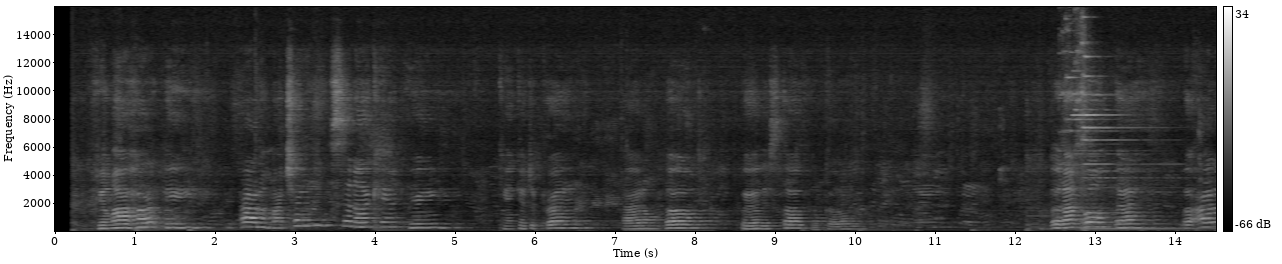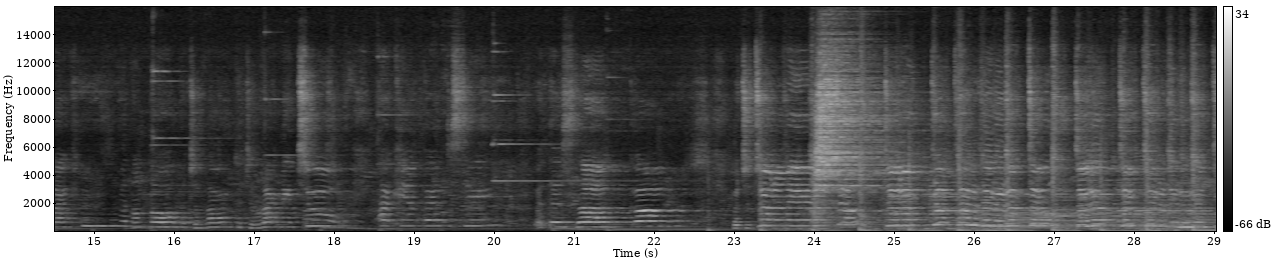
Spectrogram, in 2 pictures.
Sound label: Heartbeat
